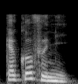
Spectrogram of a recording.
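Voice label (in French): "cacophonie" French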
